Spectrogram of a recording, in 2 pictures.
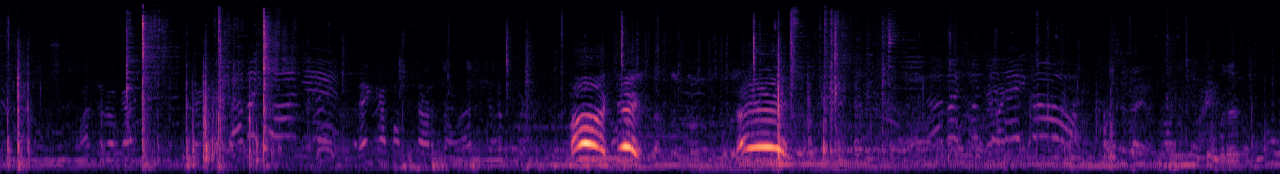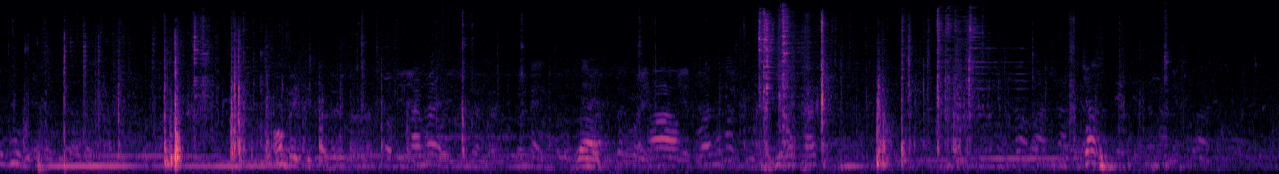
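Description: Swords clang against metal armour and shields.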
